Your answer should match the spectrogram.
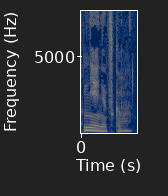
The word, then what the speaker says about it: Ненецкого: Ненецкого.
